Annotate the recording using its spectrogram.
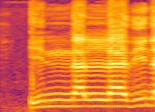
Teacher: didengungkan dulu selama dua harokat jangan sampai kurang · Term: hunah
